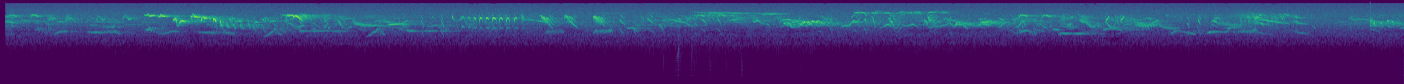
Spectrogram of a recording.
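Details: Common linnet singing in a UK woodland in the South West: a fast, continuous twittering of high chirps, trills and short whistled notes, rising and falling with no pauses, over a faint hiss of background noise.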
